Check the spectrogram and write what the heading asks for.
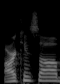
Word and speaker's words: Arkansas: Arkansas must be pronounced Arkansas. And that's spelled A-R-K-A-N-S-A-W. Arkansas.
